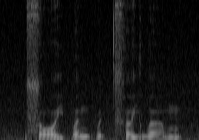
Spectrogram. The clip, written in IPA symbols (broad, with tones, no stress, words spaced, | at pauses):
sɔː˨˧jpɐ˨˩n pɵ˧t̚t͡sʰɐ˨˧jwɐ˨˥m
